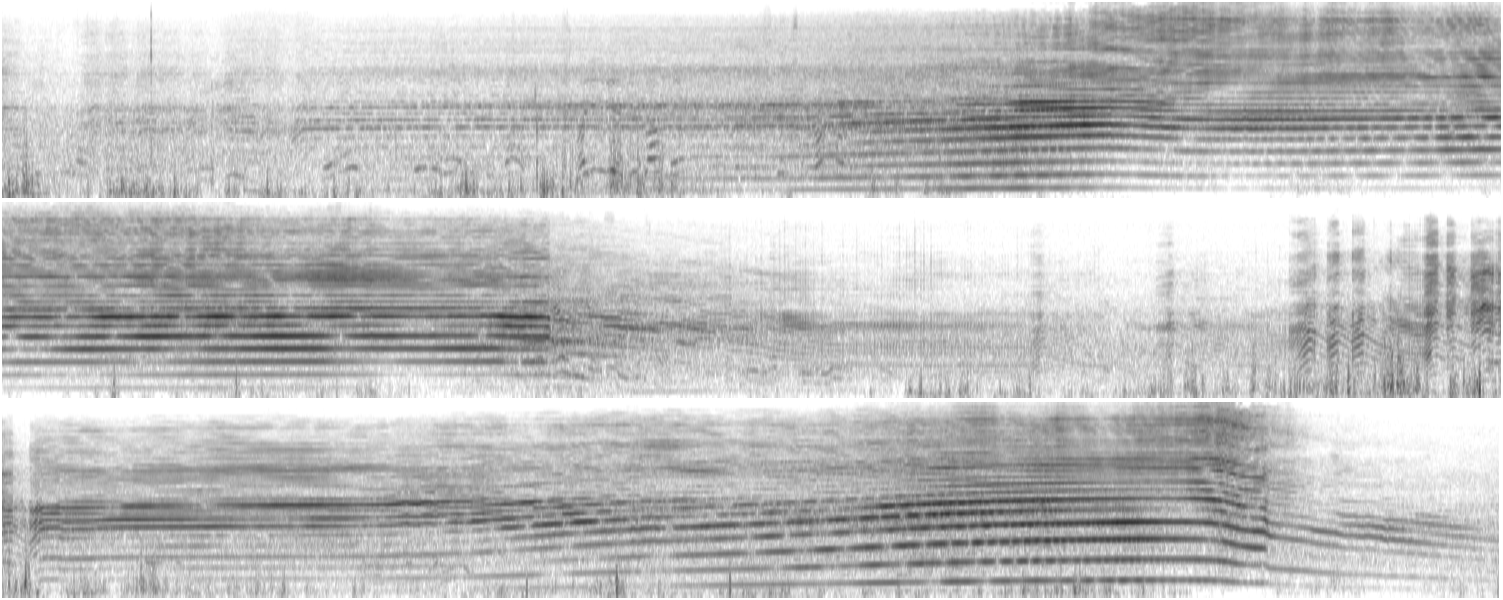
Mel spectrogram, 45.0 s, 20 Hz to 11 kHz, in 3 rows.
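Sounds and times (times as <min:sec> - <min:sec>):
small two-stroke engine whining: 0:00.0 - 0:44.9.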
